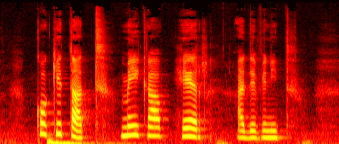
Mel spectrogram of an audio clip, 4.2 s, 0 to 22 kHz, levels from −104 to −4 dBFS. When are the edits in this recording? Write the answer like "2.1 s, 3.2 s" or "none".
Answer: 2.1 s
